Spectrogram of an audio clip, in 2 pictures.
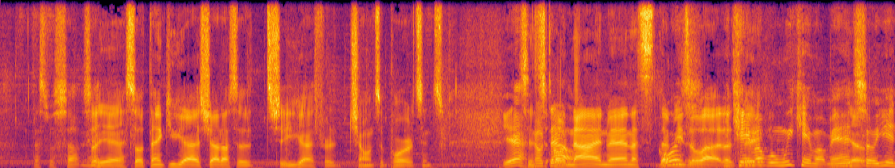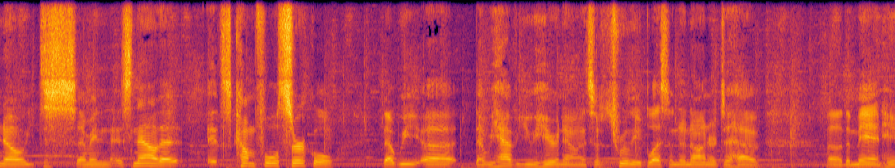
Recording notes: Broadcast at Delicious Pizza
